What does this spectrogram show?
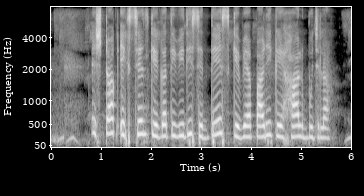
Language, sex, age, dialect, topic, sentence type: Bhojpuri, female, 18-24, Southern / Standard, banking, statement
